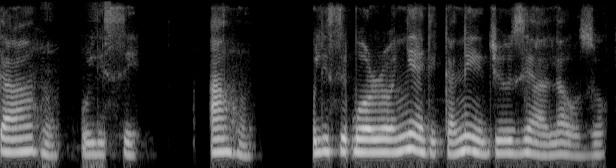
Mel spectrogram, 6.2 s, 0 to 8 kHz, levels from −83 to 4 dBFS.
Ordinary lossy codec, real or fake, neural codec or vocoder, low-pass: Opus, 16 kbps; real; none; 7.2 kHz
